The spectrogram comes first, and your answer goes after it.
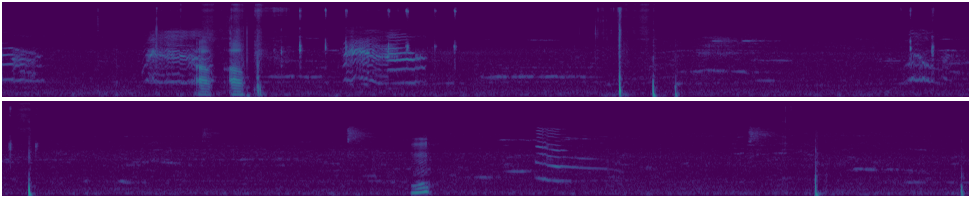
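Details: Kitten making a run of quick, squeaky meows early on, then scattered softer chirps and meows mixed with sharp knocks and taps in a small room.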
